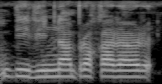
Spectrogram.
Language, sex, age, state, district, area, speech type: Assamese, female, 60+, Assam, Darrang, rural, spontaneous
